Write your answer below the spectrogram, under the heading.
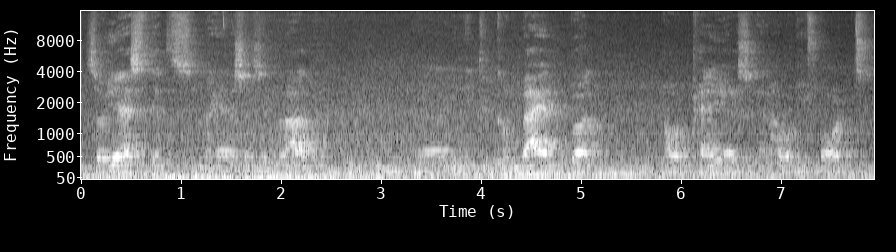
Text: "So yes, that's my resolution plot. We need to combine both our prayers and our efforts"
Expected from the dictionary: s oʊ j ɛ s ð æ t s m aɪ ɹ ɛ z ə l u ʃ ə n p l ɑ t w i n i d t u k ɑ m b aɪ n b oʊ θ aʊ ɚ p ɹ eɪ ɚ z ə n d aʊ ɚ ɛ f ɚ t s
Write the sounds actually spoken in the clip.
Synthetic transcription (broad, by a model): s oʊ j ɛ s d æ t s m aɪ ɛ s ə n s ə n b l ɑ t w i n i d t u k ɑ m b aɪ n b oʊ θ aʊ ɚ p ɹ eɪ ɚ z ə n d aʊ ɚ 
